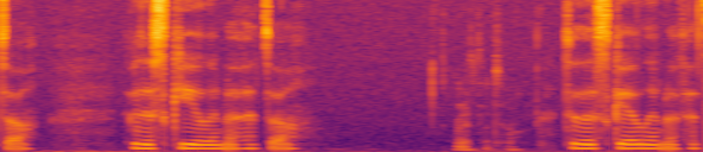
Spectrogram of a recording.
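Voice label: "sgil" Welsh, spoken word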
